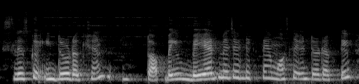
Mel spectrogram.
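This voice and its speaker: Her voice is warm and fairly high as she teaches a lesson plan like a classroom lecturer, step by step. Each English phrase is read slowly in her Indian English accent, followed by a simpler restatement.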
